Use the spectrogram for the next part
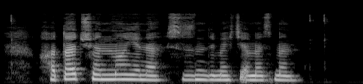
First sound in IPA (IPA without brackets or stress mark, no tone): χ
